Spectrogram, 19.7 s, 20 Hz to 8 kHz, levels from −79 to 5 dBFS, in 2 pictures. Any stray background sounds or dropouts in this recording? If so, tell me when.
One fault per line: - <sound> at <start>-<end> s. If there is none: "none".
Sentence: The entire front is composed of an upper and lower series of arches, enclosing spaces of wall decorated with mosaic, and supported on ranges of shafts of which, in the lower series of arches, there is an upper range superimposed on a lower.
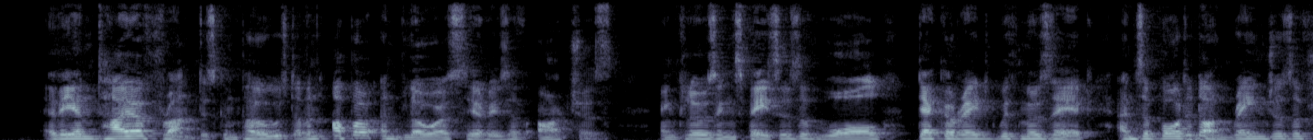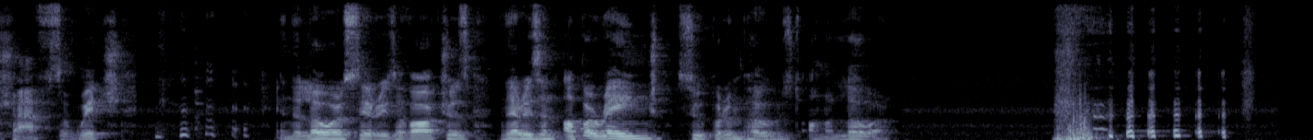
- laugh at 11.0-11.7 s
- laugh at 17.7-19.3 s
